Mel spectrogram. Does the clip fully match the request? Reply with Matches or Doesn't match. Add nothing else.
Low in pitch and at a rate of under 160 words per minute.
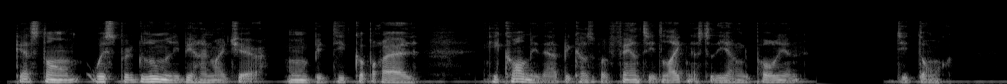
Matches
